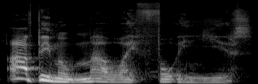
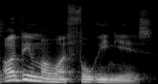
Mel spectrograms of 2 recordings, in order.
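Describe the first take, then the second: First: Slow, badly faked Scottish accent. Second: Said in the usual way. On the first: Podcaster reading Craig's letter to annoy Scottish people, bad Scottish accent. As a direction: put on a deliberately poor, drawn-out Scottish accent. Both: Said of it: "I've got to do this in Scottish accent".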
